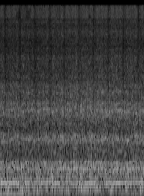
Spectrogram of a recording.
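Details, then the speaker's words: Honda Beat FI that is hard to start on the electric starter but starts immediately on the kick starter: it cranks with the throttle held open and roars unevenly but won't catch and settle into a steady idle. Ignition is to be checked next. "jadi untuk kasus seperti ini kalau misalkan di starter e dia enggak langsung ngangkat tapi kalau misalkan di engkol dia langsung ngangkat"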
